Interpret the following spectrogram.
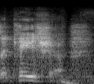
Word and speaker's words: Acacia: called yezzy and the song is called acacia or some people used to try to pronounce it okay or whatever i don't even know why they were doing it that way it's acacia a-c-a-c-i-a okay chef plain and simple um uh and um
